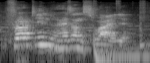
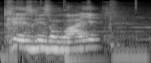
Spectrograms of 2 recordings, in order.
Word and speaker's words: 13 Reasons Why: on va parler de 13 Reasons Why. Alors oui, il faut le prononcer à la américaine parce qu'à la française ça fait 13 raisons why.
